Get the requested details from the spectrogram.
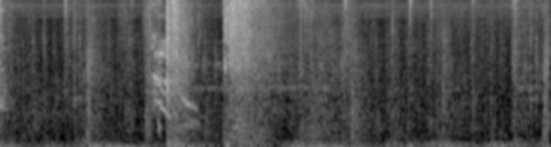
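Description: Heavy metal fists thump hard against a body.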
